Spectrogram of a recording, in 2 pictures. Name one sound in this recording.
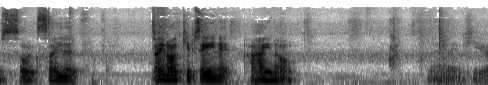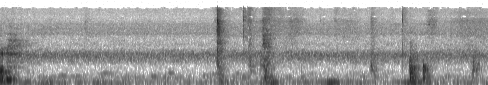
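Paper rustles and taps softly under fingers.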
